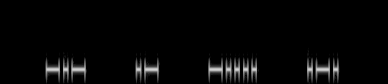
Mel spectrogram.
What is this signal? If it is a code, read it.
Morse code, heard as a keyed tone, about 28 wpm, spaced as for 13 wpm, 700 Hz. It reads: KA6R
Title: USA Call Signs - 4 Characters - 4x Character Spacing - 28wpm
